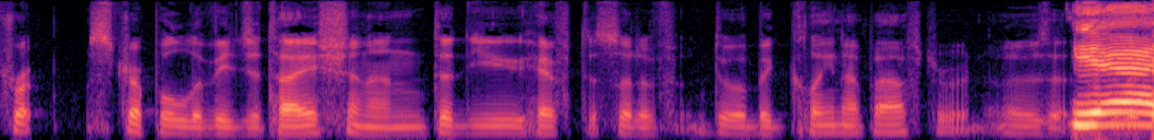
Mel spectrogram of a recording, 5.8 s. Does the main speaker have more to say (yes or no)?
no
